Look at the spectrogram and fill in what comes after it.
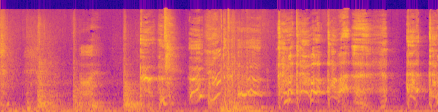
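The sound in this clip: A man is choking and coughing, unable to breathe, with repeated harsh coughs and strained gasping throat sounds over constant background noise. A voice speaks at times.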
